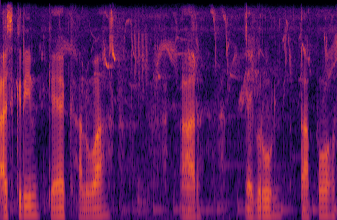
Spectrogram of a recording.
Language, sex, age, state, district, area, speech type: Santali, male, 18-30, West Bengal, Uttar Dinajpur, rural, spontaneous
